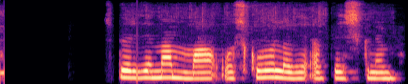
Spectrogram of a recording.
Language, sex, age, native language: Icelandic, female, 11, Icelandic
